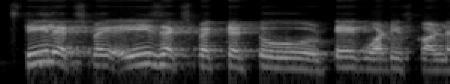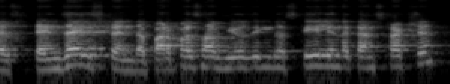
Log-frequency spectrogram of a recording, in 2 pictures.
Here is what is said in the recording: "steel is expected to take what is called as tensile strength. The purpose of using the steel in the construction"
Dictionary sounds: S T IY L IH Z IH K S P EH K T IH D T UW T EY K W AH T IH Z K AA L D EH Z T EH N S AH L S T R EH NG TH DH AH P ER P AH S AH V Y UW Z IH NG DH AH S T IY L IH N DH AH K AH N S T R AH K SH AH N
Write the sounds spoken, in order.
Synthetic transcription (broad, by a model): S T IY L IH Z IH K S P EH K T IH D T UW T EY K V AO T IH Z K AA L D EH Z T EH N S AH L S T R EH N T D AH P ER P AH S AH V Y UW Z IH NG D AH S T IY L IH N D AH K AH N S T R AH K SH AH N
